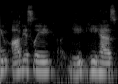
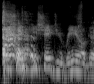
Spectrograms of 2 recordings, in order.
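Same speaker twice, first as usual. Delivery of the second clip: laughing; 7 dB louder than usual. Real, not acted. Group laughing at shaved character.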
